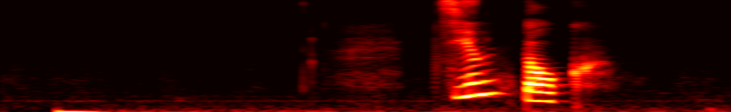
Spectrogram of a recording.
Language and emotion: Russian, positive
